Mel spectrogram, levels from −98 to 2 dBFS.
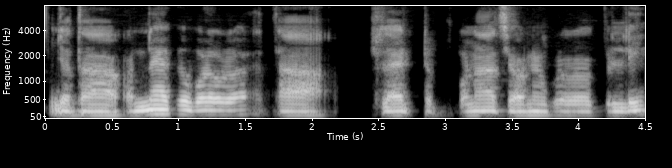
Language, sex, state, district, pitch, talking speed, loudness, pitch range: Bengali, male, West Bengal, Jalpaiguri, 100 Hz, 175 wpm, -19 LUFS, 95-110 Hz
